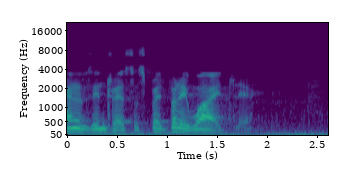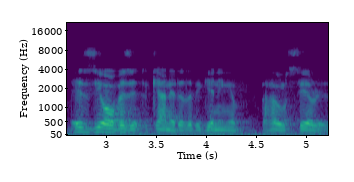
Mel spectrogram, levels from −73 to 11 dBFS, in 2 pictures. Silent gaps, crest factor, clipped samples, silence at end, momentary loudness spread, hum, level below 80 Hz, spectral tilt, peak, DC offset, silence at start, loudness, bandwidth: none; 18 dB; under 0.1%; 0 s; 14 LU; none; -46 dBFS; -6 dB/octave; -10 dBFS; under 0.1%; 0 s; -28 LUFS; 9 kHz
